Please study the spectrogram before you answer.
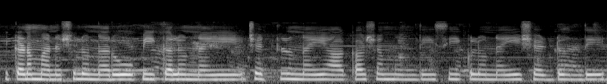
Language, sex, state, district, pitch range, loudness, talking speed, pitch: Telugu, female, Telangana, Karimnagar, 225-240 Hz, -14 LUFS, 90 wpm, 230 Hz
